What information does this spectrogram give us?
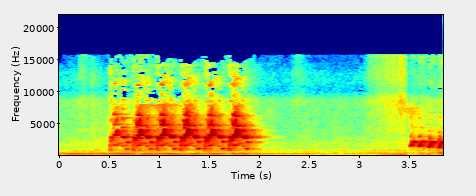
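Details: Sooty-headed bulbul lure song, a long chattering 'ngekek' style: a dense run of rapid harsh notes lasting about one and a half seconds, a pause, then another chatter begins.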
